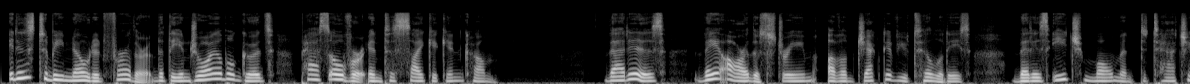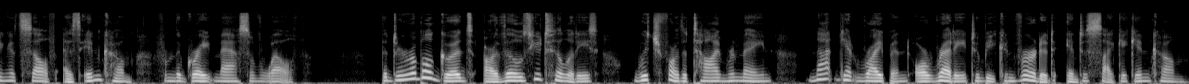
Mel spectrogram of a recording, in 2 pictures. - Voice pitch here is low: No, medium, 165 Hz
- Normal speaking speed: Yes, average, 150 wpm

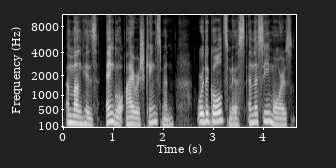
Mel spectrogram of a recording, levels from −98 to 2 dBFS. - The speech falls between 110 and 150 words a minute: Yes, average, 140 wpm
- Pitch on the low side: No, medium, 165 Hz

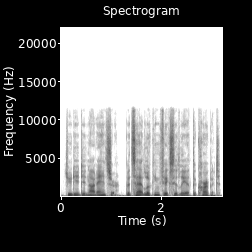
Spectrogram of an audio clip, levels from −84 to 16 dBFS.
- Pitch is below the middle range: Yes, very low, 90 Hz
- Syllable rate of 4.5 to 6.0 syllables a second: Yes, 5.8 syllables/s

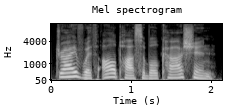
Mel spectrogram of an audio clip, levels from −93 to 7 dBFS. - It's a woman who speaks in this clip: Yes, female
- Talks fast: No, average, 140 wpm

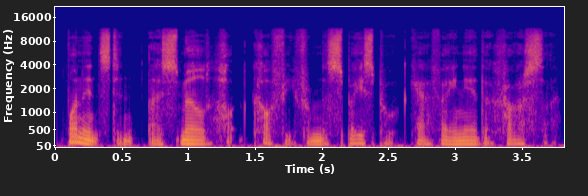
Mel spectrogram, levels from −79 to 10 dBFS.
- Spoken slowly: No, fast, 205 wpm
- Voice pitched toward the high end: No, low, 100 Hz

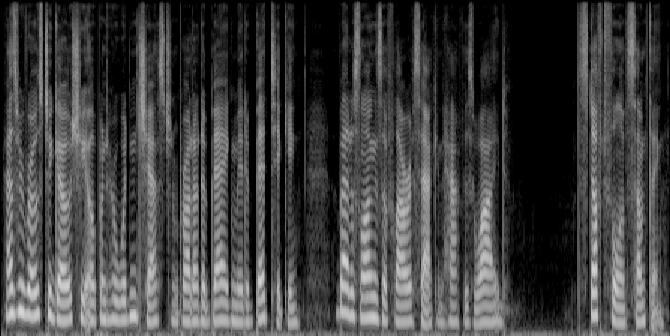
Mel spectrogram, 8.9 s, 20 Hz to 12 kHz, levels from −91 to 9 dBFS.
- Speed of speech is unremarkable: No, fast, 230 wpm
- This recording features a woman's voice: Yes, female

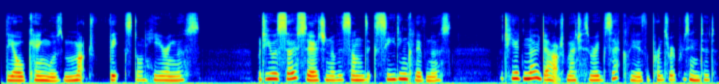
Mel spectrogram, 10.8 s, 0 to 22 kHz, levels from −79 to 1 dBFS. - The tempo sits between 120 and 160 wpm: No, average, 170 wpm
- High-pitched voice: Yes, high, 215 Hz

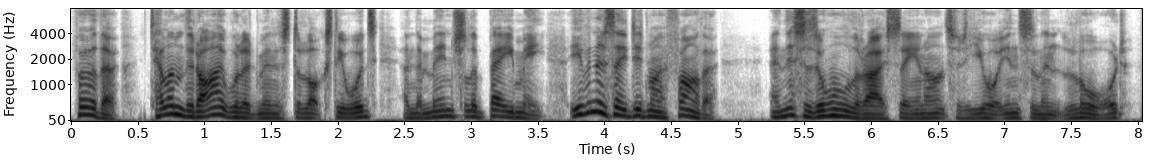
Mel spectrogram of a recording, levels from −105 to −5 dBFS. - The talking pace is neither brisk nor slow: No, fast, 255 wpm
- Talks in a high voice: No, low, 135 Hz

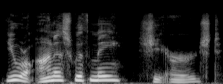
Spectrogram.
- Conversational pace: Yes, average, 190 wpm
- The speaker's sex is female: No, male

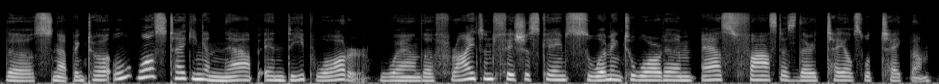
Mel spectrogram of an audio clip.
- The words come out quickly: No, average, 165 wpm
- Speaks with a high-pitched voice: Yes, high, 205 Hz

